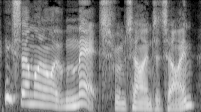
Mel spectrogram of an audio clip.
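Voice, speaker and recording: A man voicing a bitter, sardonic, self-loathing drunk in an audiobook, halting and sneering as he talks. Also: high voice, sing-song, bright, forceful tone, dry recording, studio quality, pitched above the performer's own voice, full character voice. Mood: bitter, contemptuous. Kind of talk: audiobook character dialogue.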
